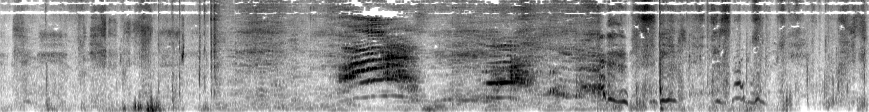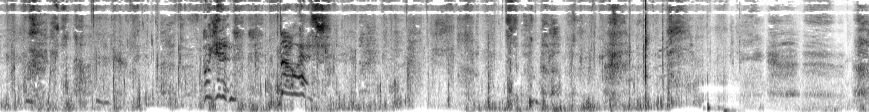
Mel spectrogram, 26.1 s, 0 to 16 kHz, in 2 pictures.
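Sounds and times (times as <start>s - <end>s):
wind on microphone: 0.8s - 3.4s, 6.0s - 24.0s.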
